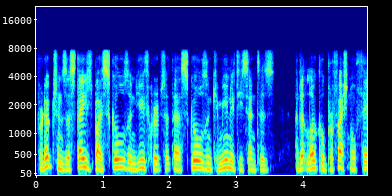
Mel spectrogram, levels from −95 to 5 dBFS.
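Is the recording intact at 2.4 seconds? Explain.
Yes, the speech at 2.4 seconds is intact, carried cleanly through the AMR wideband (HD Voice) codec, which leaves nothing above roughly 7.5 kHz.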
